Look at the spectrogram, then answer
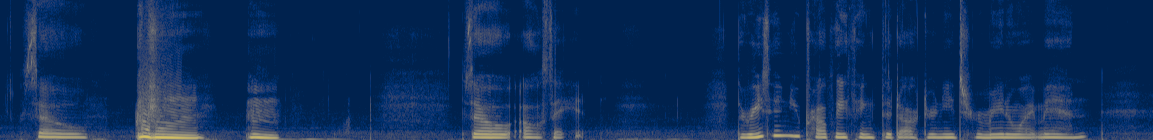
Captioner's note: clears throat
